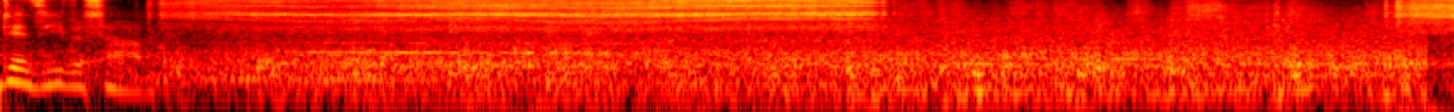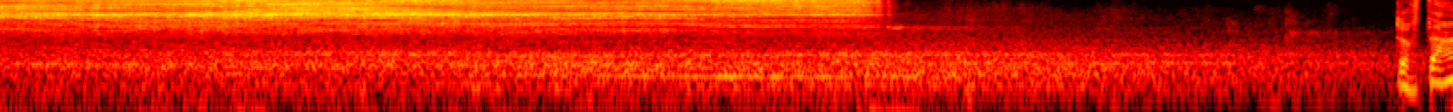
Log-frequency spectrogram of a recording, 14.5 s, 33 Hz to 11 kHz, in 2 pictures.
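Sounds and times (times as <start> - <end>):
constant loud rumble: 0.0 - 14.5
spray can spraying paint on train windows: 0.8 - 4.4, 6.9 - 11.9.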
